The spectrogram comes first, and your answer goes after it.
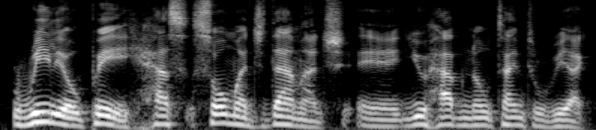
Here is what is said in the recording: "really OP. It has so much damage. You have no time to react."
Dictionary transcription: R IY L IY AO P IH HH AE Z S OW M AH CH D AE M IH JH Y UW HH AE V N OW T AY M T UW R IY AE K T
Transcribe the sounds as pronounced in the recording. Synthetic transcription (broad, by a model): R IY L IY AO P IH HH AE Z S OW M AH CH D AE M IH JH Y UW HH AE V N OW T AY M T UW R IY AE K T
